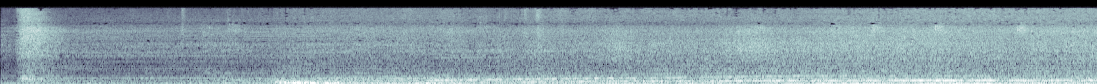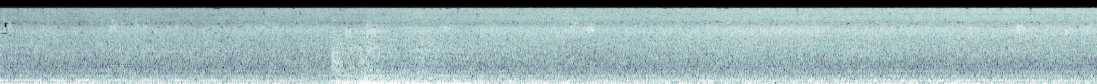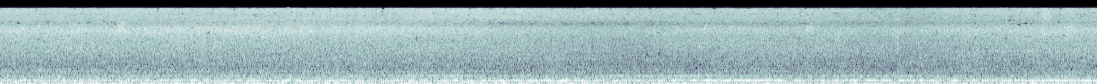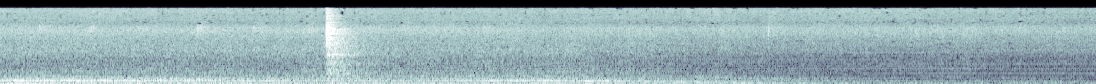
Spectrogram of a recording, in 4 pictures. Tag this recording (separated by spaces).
Ships Machines Industrial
